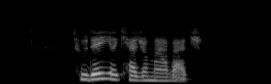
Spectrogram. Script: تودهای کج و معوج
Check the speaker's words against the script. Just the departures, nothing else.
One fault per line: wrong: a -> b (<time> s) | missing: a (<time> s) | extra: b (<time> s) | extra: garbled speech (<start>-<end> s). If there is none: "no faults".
no faults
